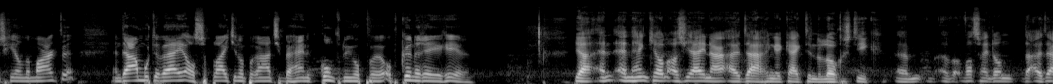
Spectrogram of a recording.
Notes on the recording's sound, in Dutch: De aflevering is live opgenomen tijdens ICT&Logistiek in de Jaarbeurs in Utrecht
